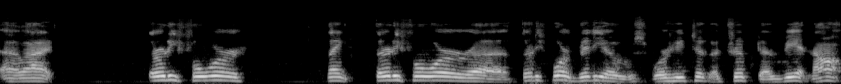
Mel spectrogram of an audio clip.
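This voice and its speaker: A man with a Southern accent speaks very slowly in a high pitch, with ordinary pitch variation and long, frequent pauses, in a dry, close sound with no echo. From US South, Tennessee. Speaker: livestream host. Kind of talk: casual chat.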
